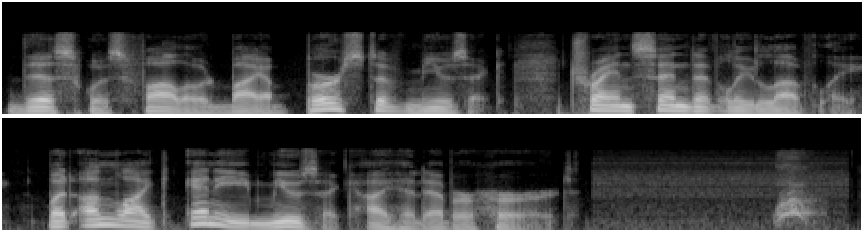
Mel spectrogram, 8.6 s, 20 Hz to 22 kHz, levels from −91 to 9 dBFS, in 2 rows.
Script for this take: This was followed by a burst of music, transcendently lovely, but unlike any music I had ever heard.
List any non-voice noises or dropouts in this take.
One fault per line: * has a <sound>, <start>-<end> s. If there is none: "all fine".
* has a bark, 8.1-8.4 s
